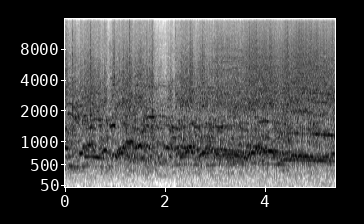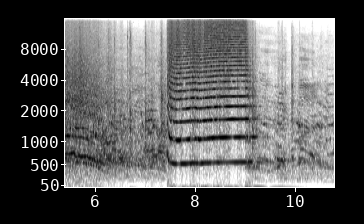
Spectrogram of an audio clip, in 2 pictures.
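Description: A roomful of football players shouting and cheering together, then about seven and a half seconds in a single loud air horn blast, one steady tone held for under two seconds before it cuts off.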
